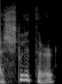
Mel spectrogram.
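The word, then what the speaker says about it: sliotar: this ball called a schlitter that's t s-l-i-o-t-a r so it's not spelt the way it's pronounced you hit it into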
